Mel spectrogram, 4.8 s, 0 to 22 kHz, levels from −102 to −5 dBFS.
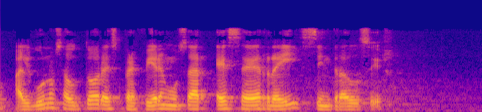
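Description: At 1.18 s there is a brief concealed Bluetooth headset packet loss. Voice packets between headset and phone went missing, about 15 ms of audio, which fits two dropped frames. The receiver filled the gap by repeating the closest-matching stretch of the waveform just before it. Because two frames in a row were lost, the patch is not fully hidden. It shows as a short buzzy tone held at full level and a slight warble as the real signal resumes, heard through the band-limited mSBC headset codec.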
